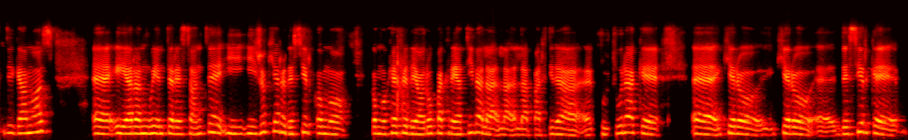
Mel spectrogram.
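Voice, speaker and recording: Slow, halting woman, non-native speaker. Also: fairly low pitch. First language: not Spanish. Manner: hesitant, many restarts and fillers. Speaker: EU culture program head. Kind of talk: halting webinar remarks. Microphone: video call. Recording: dull lo-fi video call audio.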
